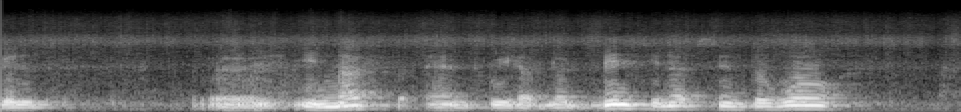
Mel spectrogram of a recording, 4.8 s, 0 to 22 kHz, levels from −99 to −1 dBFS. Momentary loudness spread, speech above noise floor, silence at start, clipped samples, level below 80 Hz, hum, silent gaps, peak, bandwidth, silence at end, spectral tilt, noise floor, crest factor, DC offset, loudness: 12 LU; 31 dB; 0 s; under 0.1%; -58 dBFS; none; none; 0 dBFS; 6.2 kHz; 0.55 s; -9.5 dB/octave; -45 dBFS; 14 dB; under 0.1%; -15 LUFS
